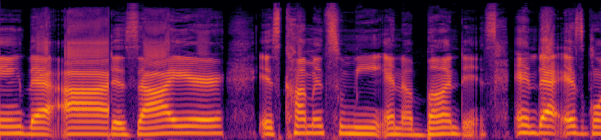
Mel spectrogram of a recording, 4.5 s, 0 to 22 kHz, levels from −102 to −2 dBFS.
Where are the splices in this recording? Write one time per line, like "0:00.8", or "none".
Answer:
0:00.8
0:03.6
